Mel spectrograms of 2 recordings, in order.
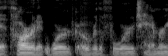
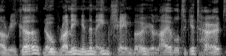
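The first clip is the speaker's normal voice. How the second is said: put-on very loud, booming, pitched-up aged wizard voice; 6 semitones higher, 9 dB louder than usual. Voicing an old wizard telling Arika not to run: old wizard voice. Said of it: "you hear an old wizard say".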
